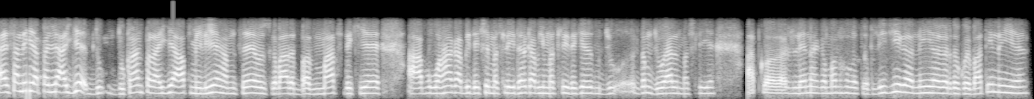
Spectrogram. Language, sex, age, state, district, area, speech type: Hindi, male, 30-45, Bihar, Darbhanga, rural, conversation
